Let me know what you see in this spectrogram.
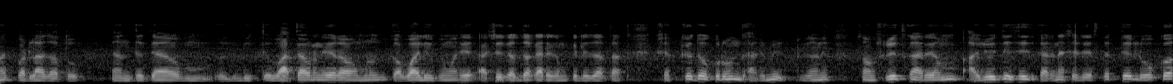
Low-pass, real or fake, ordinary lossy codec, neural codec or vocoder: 7.2 kHz; fake; MP3, 32 kbps; autoencoder, 48 kHz, 128 numbers a frame, DAC-VAE, trained on Japanese speech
